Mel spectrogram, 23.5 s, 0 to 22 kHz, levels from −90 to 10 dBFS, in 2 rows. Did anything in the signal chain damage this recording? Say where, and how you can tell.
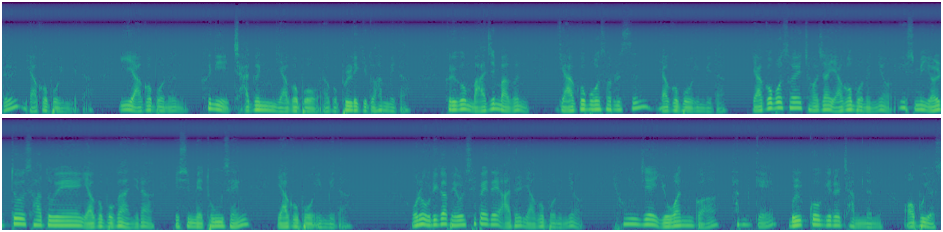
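Yes: a thin, steady 100 Hz buzz rich in harmonics, well below the speech, runs throughout. This is DECT cordless phone buzz: nearby 10 ms radio bursts rectified in the analogue wiring.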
